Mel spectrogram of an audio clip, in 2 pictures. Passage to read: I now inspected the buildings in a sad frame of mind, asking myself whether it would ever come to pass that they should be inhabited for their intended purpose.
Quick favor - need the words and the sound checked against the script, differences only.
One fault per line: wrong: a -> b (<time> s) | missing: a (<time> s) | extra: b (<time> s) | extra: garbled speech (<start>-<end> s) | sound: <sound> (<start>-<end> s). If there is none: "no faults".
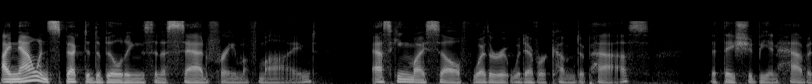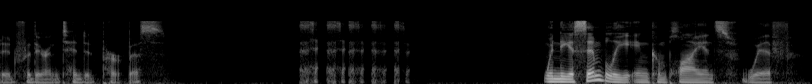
sound: laugh (11.1-12.2 s)
extra: When the Assembly in compliance with (13.5 s)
